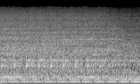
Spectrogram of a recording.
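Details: Early Ford Bronco V8, started after fitting Percy's multilayer aluminum header gaskets to fix a passenger-side header exhaust leak: a deep, steady idle with a smooth, even note and no ticking or puffing from the manifolds; it sounds sealed.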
